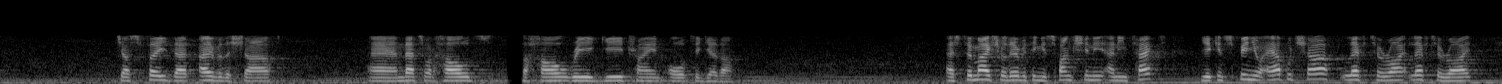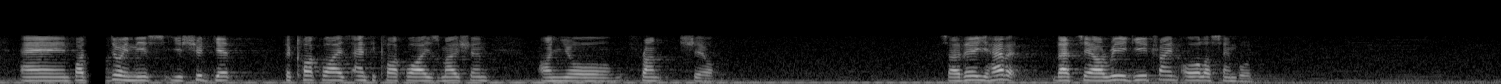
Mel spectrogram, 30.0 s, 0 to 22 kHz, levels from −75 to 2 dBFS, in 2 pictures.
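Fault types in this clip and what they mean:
Call audio freeze: At 5.06 s and 15.87 s the sound stops advancing and the last fragment carries on as a brief, fading buzz before dropping to silence (about 90 ms and 110 ms of it) within gaps of 161 ms and 209 ms. The likely cause is delayed packets draining the jitter buffer. Nothing is lost: the sound resumes where it left off, only later. On a waveform this looks like a decaying tail into a flat stretch; on a spectrogram, smeared, static bands ending in a blank column.
Jitter buffer speed-up: Three stretches, 10.12 to 11.87 s, 18.12 to 18.80 s and 20.97 to 22.22 s, play hurried at 108%, 106% and 114% speed with unchanged pitch. The receiver shortens an overfull buffer by cutting out one or a few pitch periods at a time, removing roughly 150 ms, 50 ms and 200 ms in total. A waveform shows the periodic cycles packed closer, with tiny splice points. 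On a spectrogram, harmonic spacing stays the same while events arrive compressed in time, all below the 4 kHz ceiling of the G.711 call path.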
